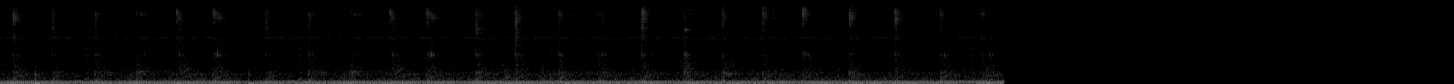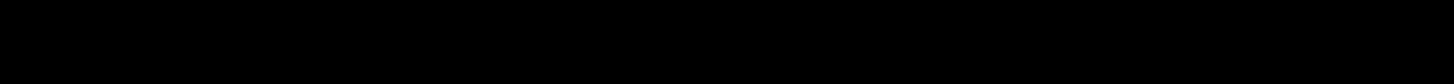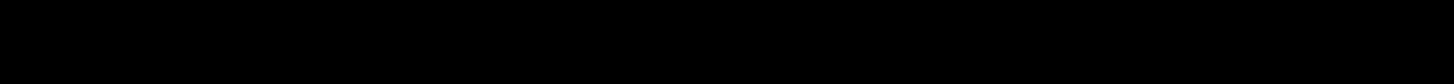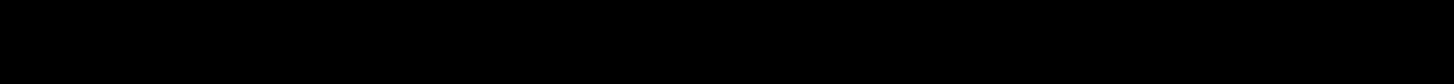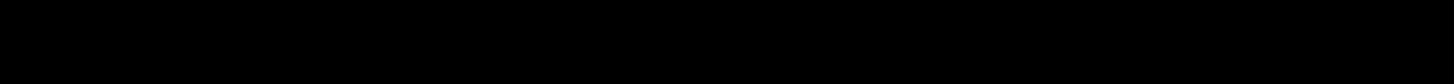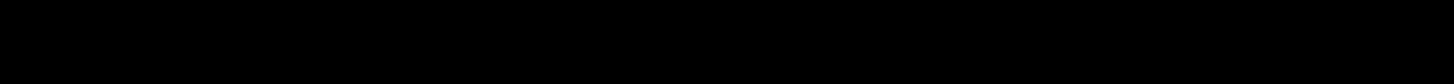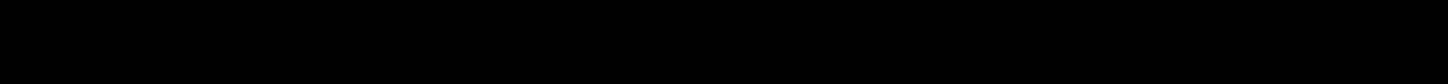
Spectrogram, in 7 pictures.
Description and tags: Sound of water dripping out of a faucet into a bathtub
